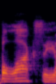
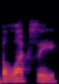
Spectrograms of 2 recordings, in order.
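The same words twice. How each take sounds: First: It is said the way outsiders pronounce it. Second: It is said the way locals pronounce it. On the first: The speaker calls it wrong. "not Biloxi, like outsiders tend to do" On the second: The speaker calls it right. "it is pronounced Biloxi"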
